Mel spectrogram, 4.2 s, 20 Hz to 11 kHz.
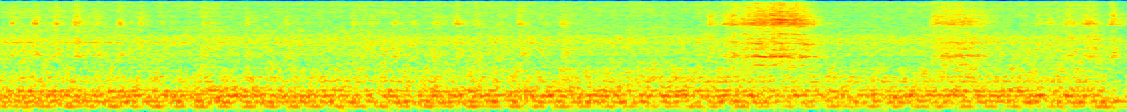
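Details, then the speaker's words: Ridgid R474 14-inch band saw with 1 HP motor and new blade: steady motor hum with scratchy, uneven rattle and scrapes as a couple of blade teeth catch the flexible plastic guard sleeve at the back. "you can hear it rattling back there you can hear that blade just a couple teeth catching it"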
